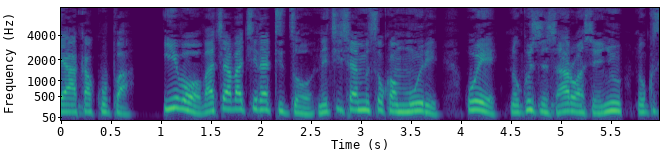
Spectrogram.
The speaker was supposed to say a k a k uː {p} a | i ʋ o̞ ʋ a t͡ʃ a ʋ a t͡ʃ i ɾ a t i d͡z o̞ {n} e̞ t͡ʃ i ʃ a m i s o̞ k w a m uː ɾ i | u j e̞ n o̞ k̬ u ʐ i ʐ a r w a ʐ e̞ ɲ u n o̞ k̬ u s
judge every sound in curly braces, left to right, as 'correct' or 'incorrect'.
correct, correct

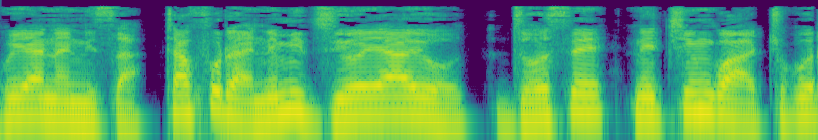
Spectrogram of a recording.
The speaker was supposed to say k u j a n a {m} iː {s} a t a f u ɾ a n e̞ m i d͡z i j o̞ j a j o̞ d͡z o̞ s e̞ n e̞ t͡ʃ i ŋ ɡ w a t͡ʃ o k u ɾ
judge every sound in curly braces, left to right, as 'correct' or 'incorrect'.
incorrect, correct

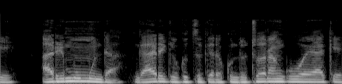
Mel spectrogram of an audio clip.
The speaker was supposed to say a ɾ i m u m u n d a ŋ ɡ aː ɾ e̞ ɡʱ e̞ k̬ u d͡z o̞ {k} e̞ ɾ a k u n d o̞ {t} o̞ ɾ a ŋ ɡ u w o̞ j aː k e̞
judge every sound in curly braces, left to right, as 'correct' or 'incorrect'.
correct, correct

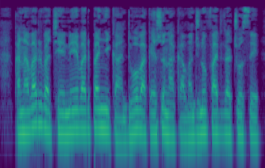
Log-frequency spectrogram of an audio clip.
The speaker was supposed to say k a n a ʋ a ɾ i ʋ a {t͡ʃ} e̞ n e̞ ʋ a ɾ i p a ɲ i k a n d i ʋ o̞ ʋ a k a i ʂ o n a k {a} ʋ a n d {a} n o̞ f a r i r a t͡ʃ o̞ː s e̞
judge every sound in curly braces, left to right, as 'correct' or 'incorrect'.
correct, correct, incorrect

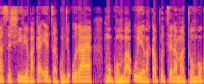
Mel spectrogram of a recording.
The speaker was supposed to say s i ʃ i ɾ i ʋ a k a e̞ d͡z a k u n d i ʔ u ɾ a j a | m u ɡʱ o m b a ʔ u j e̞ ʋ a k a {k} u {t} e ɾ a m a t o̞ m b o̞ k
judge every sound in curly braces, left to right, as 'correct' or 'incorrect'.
incorrect, incorrect

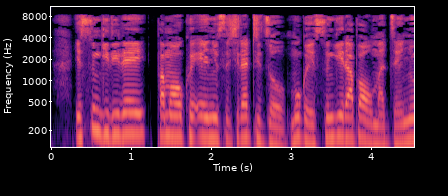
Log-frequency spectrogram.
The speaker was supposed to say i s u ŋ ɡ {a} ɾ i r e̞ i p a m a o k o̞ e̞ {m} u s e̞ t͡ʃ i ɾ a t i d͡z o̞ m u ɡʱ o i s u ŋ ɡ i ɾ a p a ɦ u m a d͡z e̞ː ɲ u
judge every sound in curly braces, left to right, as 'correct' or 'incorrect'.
incorrect, incorrect

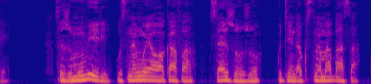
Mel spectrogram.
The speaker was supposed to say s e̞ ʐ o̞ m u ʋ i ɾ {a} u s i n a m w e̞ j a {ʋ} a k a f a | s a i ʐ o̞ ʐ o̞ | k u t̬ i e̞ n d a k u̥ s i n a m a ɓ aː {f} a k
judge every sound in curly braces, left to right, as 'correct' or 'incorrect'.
incorrect, incorrect, incorrect

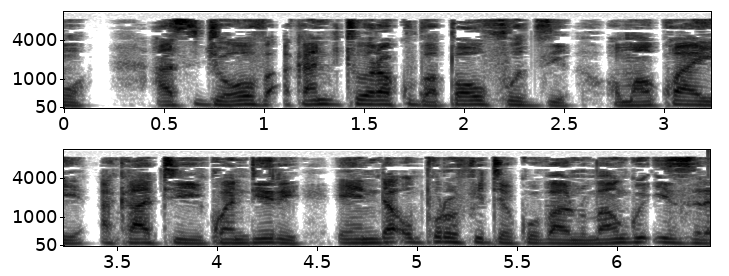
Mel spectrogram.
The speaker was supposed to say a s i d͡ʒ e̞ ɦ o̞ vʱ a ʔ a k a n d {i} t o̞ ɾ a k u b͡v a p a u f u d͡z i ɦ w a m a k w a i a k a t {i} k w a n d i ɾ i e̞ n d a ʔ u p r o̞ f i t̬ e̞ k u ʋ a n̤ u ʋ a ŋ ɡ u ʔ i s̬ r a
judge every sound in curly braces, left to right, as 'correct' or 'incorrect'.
correct, correct

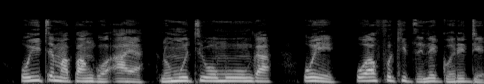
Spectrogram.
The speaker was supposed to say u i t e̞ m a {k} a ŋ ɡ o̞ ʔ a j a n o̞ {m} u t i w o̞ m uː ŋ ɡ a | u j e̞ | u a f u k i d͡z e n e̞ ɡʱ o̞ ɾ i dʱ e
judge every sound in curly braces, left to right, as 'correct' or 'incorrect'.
incorrect, correct

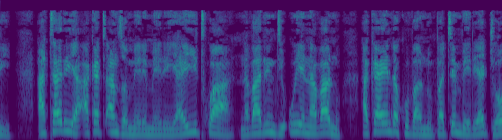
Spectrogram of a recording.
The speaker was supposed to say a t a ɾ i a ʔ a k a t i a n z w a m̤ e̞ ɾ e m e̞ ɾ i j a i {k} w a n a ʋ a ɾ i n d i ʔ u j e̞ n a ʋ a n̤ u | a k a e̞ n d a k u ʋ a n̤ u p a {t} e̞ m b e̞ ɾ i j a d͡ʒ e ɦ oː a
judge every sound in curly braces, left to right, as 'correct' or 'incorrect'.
incorrect, correct

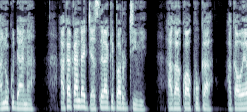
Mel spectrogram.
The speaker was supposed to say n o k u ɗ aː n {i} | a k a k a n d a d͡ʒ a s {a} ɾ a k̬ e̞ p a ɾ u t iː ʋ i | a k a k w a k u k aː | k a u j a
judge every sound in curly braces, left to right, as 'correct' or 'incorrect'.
incorrect, incorrect

